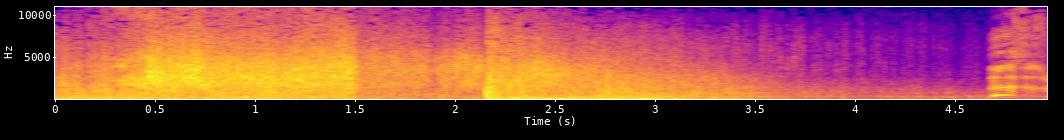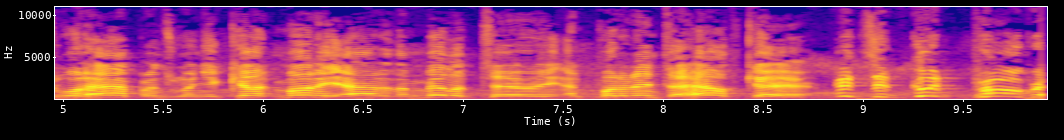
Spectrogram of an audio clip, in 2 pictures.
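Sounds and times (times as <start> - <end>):
Sidewinder missile launch roar: 0.0 - 3.7
sharp crack: 0.0 - 4.1
speech: 5.0 - 9.9.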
